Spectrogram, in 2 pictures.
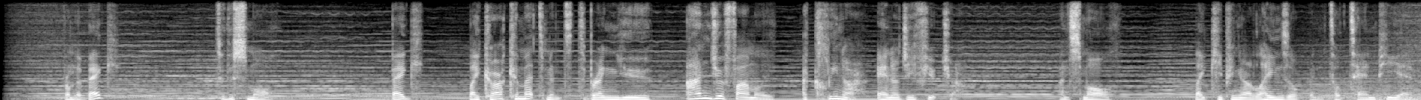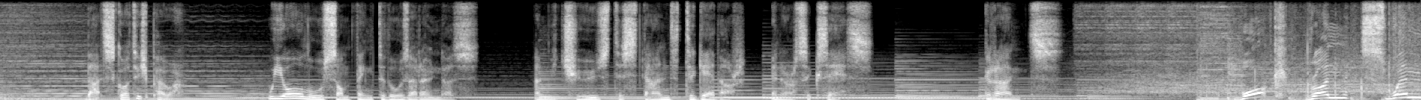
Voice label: Comercial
